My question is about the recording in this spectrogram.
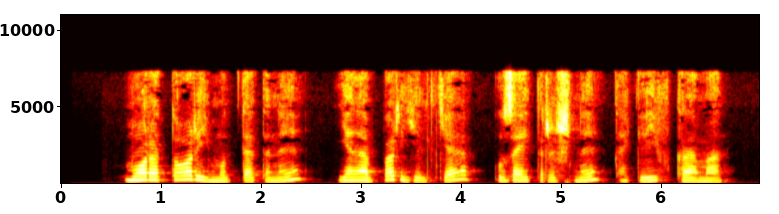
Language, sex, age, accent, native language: Uzbek, female, 19-29, Xorazm, Uzbek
